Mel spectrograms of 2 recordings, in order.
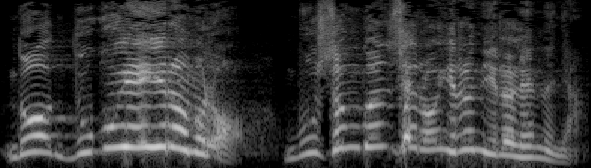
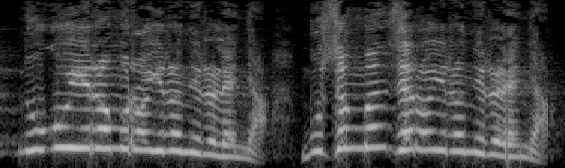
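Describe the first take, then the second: First: Accusing question. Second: Higher, contemptuous questioning; accusing tone. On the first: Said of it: "이 사람이 묻습니다". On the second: Council members interrogating apostles as if guilty, contemptuous. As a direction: treat them like criminals. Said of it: "죄나 지은 것처럼". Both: Acted.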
